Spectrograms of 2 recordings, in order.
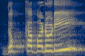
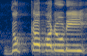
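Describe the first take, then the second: First: దుఃఖపడుడి slow with a rising end; slow దుఃఖపడుడి left hanging up; questioning echo. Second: దుఃఖపడుడి high and slow with a falling end; raised slow దుఃఖపడుడి landing down; emphatic call. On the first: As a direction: stretch దుఃఖపడుడి and lift it at the end. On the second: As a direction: lift దుఃఖపడుడి up and stretch it. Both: Shown as a demonstration. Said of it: "దుఃఖపడుడి repeated".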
